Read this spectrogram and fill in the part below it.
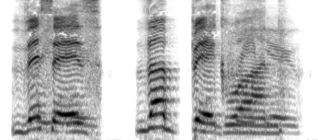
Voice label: UK female; beanstalk-audio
